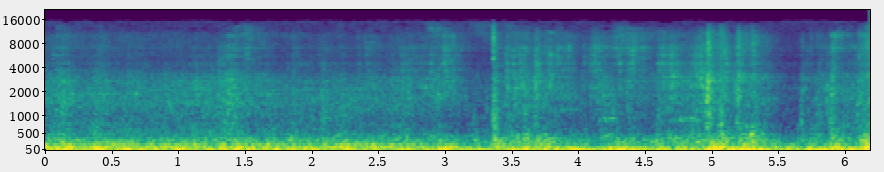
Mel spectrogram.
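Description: KTM Senandung passenger train running on the rails, heard from inside a carriage: a steady low rumble of wheels on track, with a few sharp clicks about three and a half and five seconds in.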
